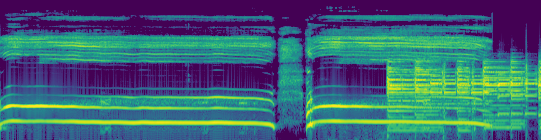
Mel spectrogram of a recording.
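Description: Long, steady wolf howls, loud: one sustained howl, a brief break, then another, joined near the end by several overlapping higher howls in a chorus. No talking.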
